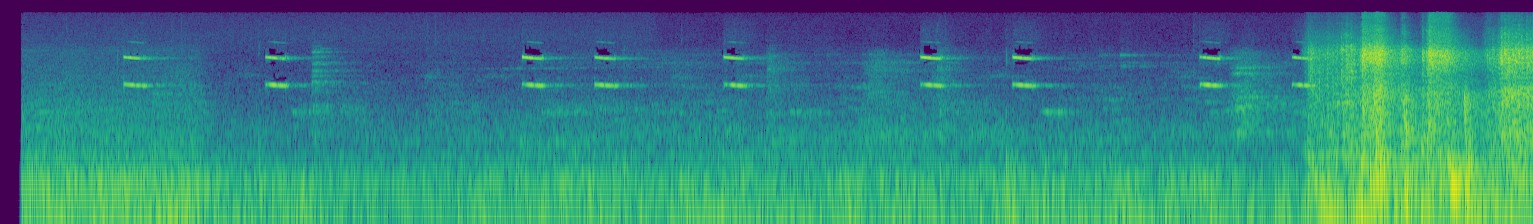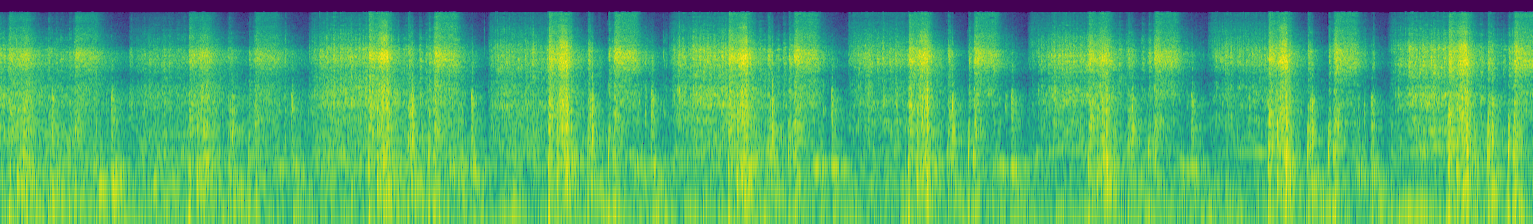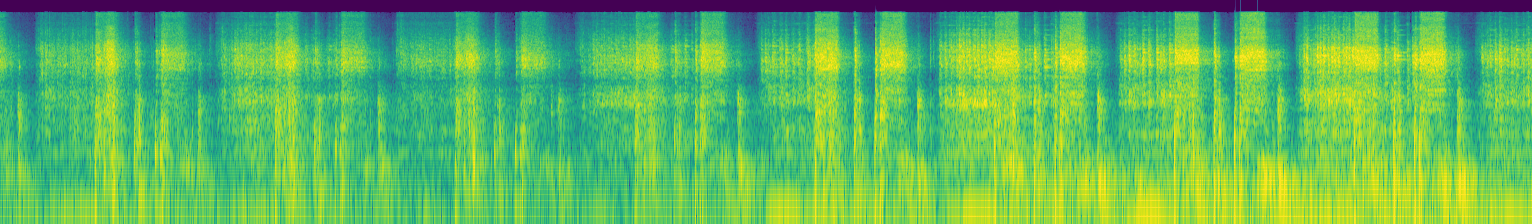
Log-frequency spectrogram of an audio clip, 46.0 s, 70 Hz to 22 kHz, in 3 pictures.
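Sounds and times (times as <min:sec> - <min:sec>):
bagging machine clattering: 0:13.1 - 0:45.9.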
